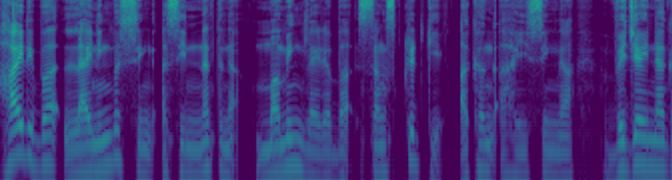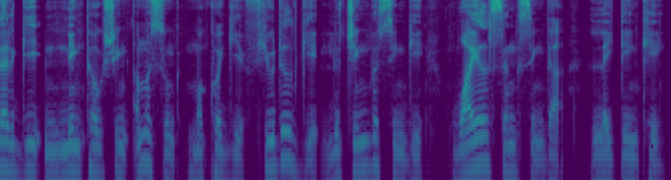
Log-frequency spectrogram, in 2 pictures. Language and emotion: Manipuri, neutral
